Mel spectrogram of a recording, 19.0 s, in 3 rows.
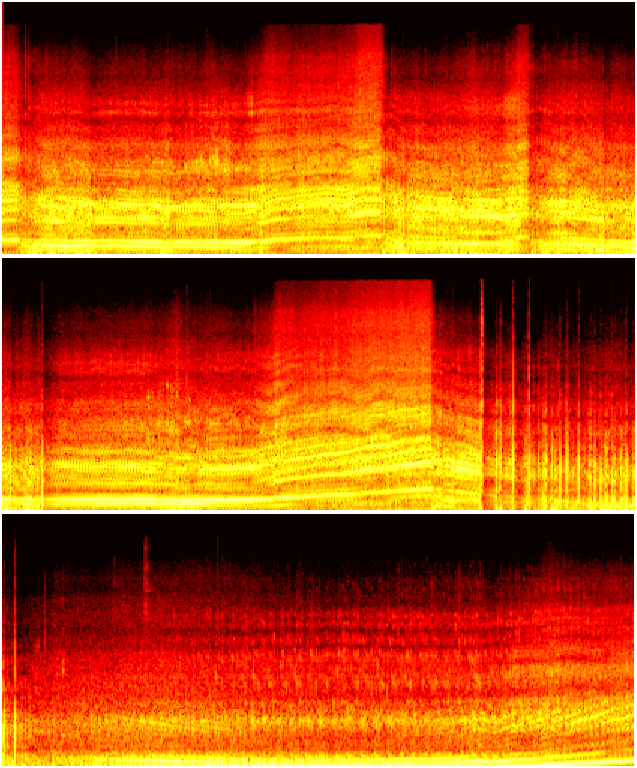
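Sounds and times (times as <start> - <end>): car engine accelerating: 0.0 - 18.9
exhaust crackling clicks: 11.1 - 17.5.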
